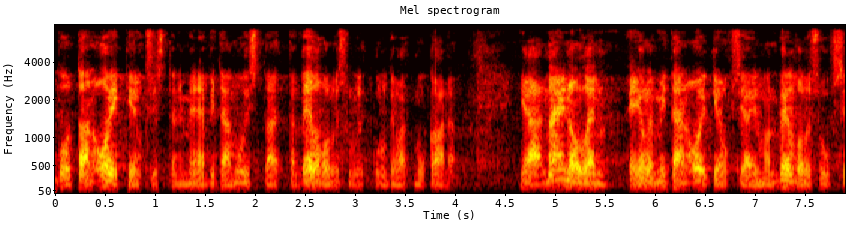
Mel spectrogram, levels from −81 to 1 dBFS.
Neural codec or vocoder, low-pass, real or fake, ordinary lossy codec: vocoder, 22.05 kHz, 80 mel bands, HiFi-GAN; 7.2 kHz; fake; MP3, 64 kbps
